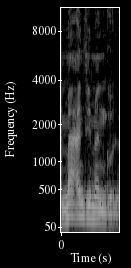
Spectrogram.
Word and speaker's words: Ma Andi Mangoul: Ça s'appelle Ma Andi Mangoul, si je l'ai bien prononcé. Mohamed Alouchi, je l'ai bien prononcé ? Pour toi, très bien, mais c'est Ma Andi Mangoul.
